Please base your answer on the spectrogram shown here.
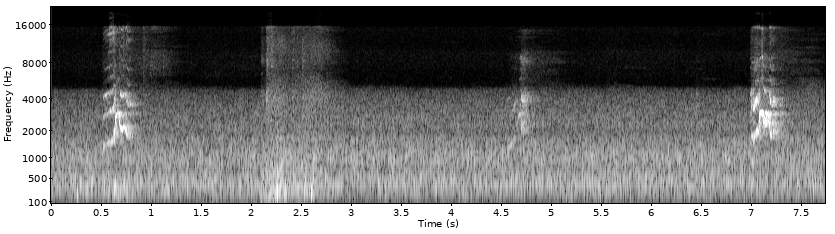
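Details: Cockatiel calling: four brief, sharp upslurred notes spaced a few seconds apart, the last one loudest, over a steady broadband hiss.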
